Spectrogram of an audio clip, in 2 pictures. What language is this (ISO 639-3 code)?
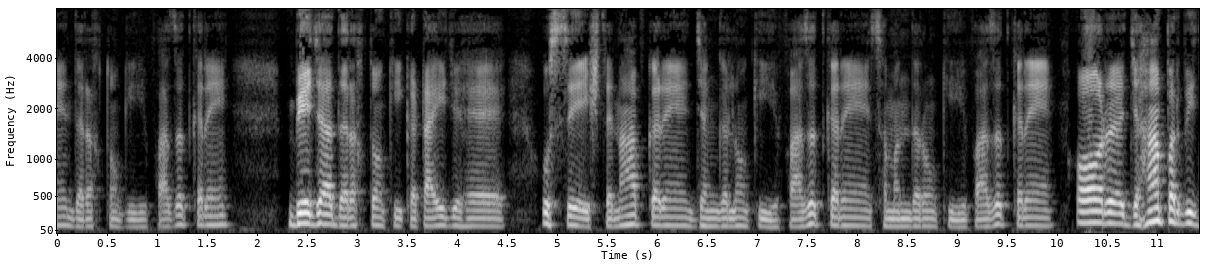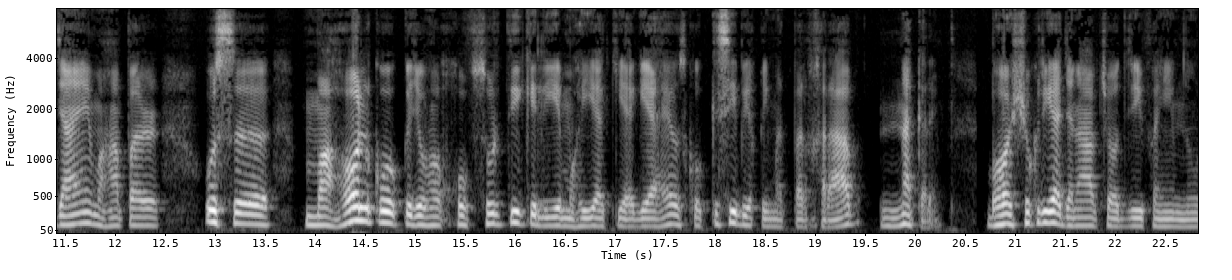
urd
